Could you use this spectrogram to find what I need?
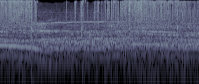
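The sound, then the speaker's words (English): Brief, dense burst of a crowd cheering and calling out at Melbourne Airport as footballer Hakeem Al-Arabi arrives off a flight from Thailand; a continuous wash of excited voices holds at an even, loud level. “That was the sound of Melbourne Airport this afternoon following the arrival of footballer Hakeem Al Arabi after stepping off a flight from Thailand.”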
